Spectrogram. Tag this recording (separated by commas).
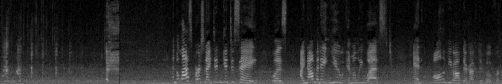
Speech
